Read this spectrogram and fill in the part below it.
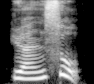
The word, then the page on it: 元素: yuán sù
